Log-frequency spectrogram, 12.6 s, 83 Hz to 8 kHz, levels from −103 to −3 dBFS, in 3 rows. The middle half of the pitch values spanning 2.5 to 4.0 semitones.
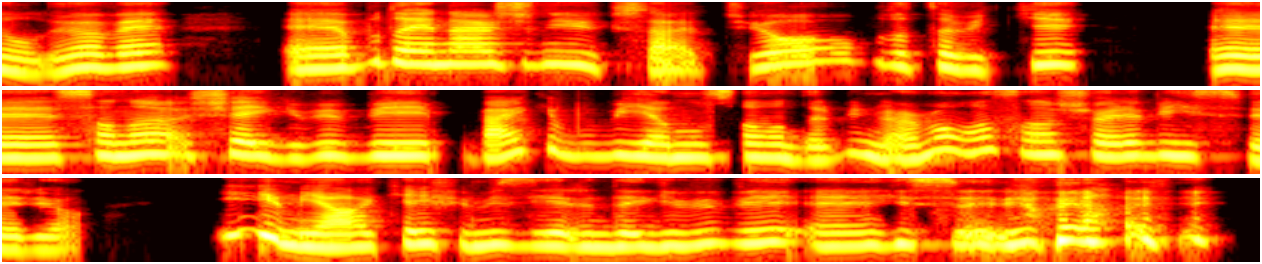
Yes: average, 3.7 semitones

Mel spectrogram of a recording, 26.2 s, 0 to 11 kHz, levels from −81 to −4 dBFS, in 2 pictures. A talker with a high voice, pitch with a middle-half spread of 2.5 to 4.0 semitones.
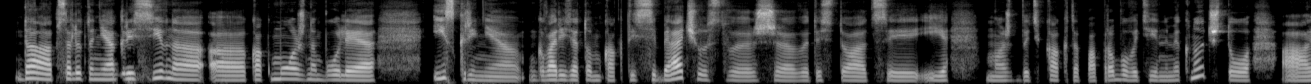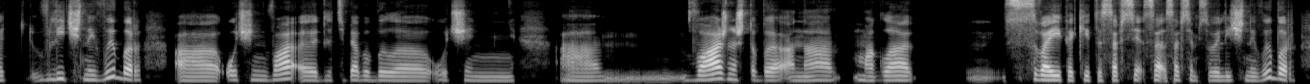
No: medium, 170 Hz; average, 3.5 semitones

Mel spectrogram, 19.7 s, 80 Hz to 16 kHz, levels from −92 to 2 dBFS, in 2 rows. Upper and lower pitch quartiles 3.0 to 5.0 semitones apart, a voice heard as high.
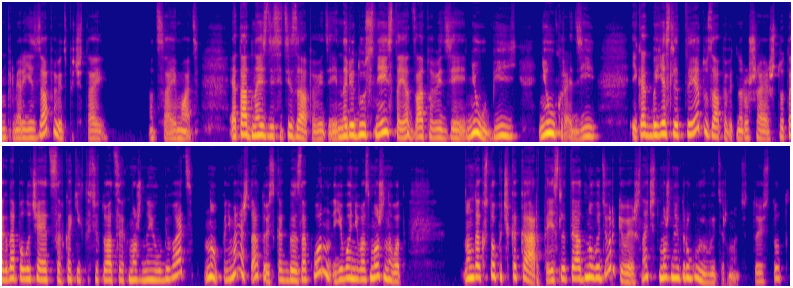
Yes: average, 4.7 semitones; high, 215 Hz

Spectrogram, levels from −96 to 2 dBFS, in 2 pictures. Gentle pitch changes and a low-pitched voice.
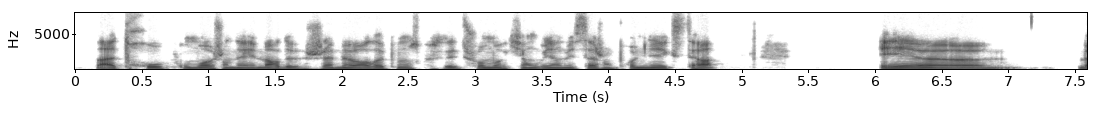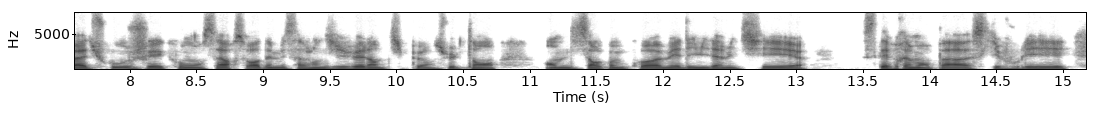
Yes: narrow, 1.5 semitones; low, 120 Hz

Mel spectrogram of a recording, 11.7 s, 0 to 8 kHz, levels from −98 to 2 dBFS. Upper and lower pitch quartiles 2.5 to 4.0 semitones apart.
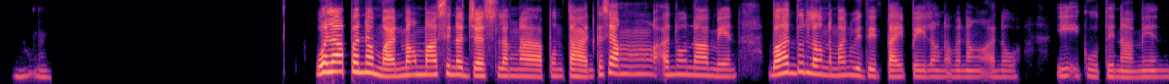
No: average, 4.6 semitones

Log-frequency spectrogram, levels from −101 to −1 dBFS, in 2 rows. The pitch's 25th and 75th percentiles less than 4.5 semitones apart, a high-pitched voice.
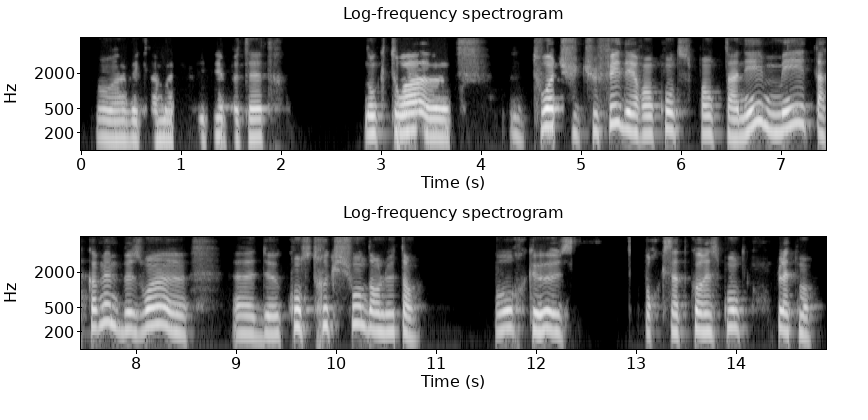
Yes: average, 3.9 semitones; high, 200 Hz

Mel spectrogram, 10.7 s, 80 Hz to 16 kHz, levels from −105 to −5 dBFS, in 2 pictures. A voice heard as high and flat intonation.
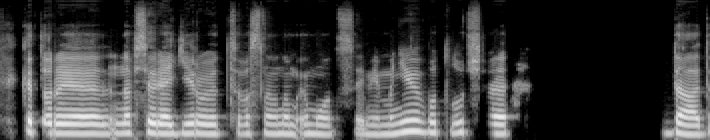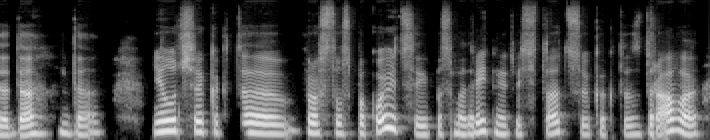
Yes: high, 205 Hz; narrow, 2.0 semitones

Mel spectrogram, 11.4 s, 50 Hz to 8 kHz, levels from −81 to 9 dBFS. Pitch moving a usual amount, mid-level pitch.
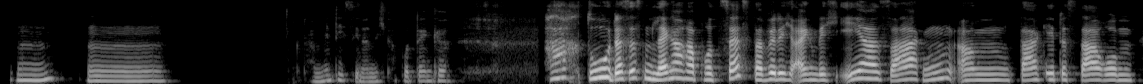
No: average, 4.1 semitones; high, 205 Hz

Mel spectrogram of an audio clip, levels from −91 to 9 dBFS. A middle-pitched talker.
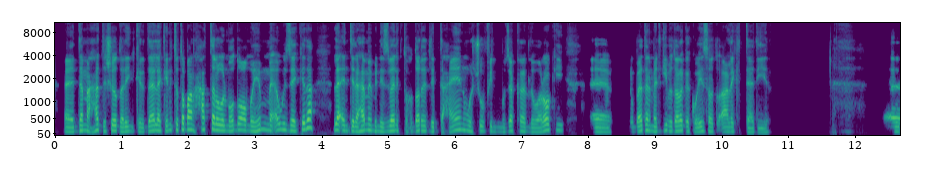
Yes: medium, 145 Hz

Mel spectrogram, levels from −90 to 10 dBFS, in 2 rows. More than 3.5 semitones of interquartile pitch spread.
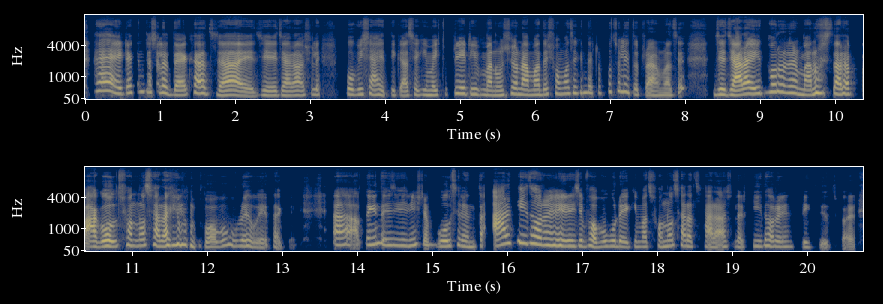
Yes: average, 4.7 semitones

